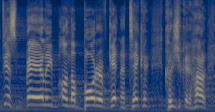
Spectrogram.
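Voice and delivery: loud, high-pitched interrogation of the groom; insistent questioning. Retold or imitated. Pastor pressing groom with rapid questions.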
